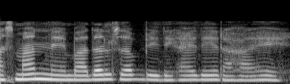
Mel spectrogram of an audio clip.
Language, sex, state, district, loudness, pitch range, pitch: Hindi, female, Arunachal Pradesh, Papum Pare, -14 LUFS, 205-225 Hz, 210 Hz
